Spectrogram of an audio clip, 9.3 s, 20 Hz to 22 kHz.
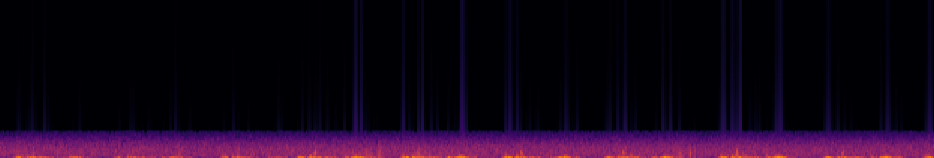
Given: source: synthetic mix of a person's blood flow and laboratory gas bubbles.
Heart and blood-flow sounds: Doppler ultrasound of blood flow; precordium
no bubbles
From the record:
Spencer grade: 0 (complete lack of bubble signals)

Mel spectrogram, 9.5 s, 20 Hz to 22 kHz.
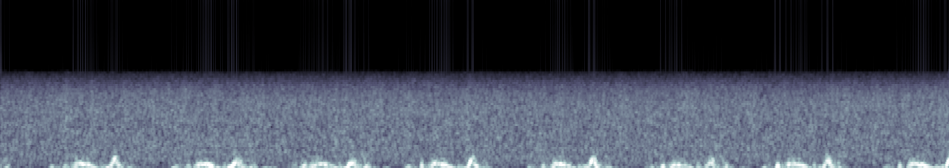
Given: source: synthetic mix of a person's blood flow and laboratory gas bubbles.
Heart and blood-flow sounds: Doppler ultrasound of blood flow; precordium
no bubbles
From the record:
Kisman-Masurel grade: 000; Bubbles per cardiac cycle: 0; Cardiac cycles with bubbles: 0%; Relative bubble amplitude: no bubbles discernible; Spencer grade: 0 (complete lack of bubble signals)

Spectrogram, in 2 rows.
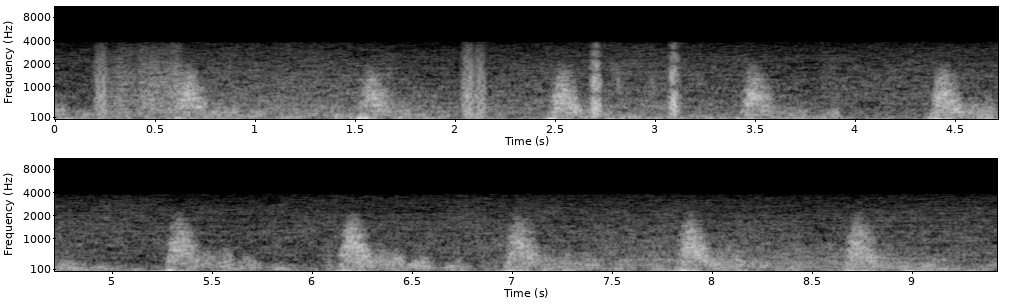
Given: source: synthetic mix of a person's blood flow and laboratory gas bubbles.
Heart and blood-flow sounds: Doppler ultrasound of blood flow; subclavian vein
no bubbles
From the record:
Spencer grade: 0 (complete lack of bubble signals)

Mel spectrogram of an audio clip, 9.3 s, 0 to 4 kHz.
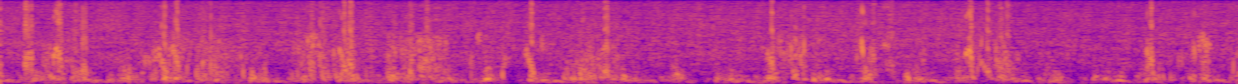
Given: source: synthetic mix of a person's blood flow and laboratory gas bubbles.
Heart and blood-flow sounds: Doppler ultrasound of blood flow; precordium
0.00-0.04 s: bubbles
0.15-0.28 s: bubbles
0.30-0.69 s: bubbles
0.87-2.01 s: bubbles
2.17-2.82 s: bubbles
2.87-3.38 s: bubbles
3.51-3.62 s: bubbles
3.72-3.83 s: bubbles
3.90-4.09 s: bubbles
4.19-4.66 s: bubbles
5.71-6.17 s: bubbles
6.40-6.72 s: bubbles
6.84-6.94 s: bubbles
7.16-7.65 s: bubbles
8.57-9.10 s: bubbles
9.21-9.29 s: bubbles
From the record:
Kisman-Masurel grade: 232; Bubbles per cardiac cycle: several, 3 to 8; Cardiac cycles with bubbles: 50 to 99%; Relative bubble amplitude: moderate (0.250 to 0.450); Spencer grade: 3 (all of the cardiac periods contain showers or single bubble signals, but not dominating or overriding the cardiac motion signals); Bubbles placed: anywhere in the cardiac cycle

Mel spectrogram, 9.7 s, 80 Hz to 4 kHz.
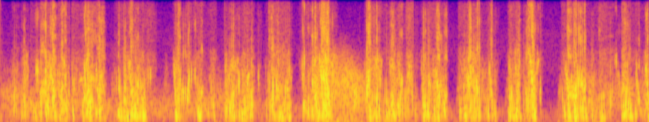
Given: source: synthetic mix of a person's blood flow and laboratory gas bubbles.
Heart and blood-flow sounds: Doppler ultrasound of blood flow; subclavian vein
0.00-0.03 s: bubbles
0.17-1.60 s: bubbles
1.70-2.35 s: bubbles
2.58-3.25 s: bubbles
3.36-3.92 s: bubbles
3.96-4.39 s: bubbles
4.47-5.07 s: bubbles
5.45-6.72 s: bubbles
6.85-7.47 s: bubbles
7.60-8.14 s: bubbles
8.40-9.75 s: bubbles
From the record:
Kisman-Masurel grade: 444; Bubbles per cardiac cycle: continuous sound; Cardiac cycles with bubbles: 100%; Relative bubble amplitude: maximal (0.775 to 0.999); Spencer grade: 4 (maximum detectable bubble signal sounding continuously throughout systole and diastole of every cardiac period, and overriding the amplitude of the normal cardiac signals); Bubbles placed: anywhere in the cardiac cycle

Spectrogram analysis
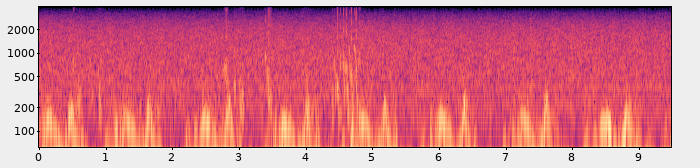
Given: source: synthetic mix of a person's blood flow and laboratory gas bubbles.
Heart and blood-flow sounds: Doppler ultrasound of blood flow; precordium
0.49-0.67 s: bubbles
0.86-0.98 s: bubbles
2.75-2.86 s: bubbles
2.91-3.09 s: bubbles
3.38-3.54 s: bubbles
3.94-4.10 s: bubbles
4.38-4.86 s: bubbles
From the record:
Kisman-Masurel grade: 221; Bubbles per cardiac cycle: several, 3 to 8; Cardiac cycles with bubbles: 10 to 50%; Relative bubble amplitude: barely perceptible (0.100 to 0.250); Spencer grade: 2 (many but less than half of the cardiac periods contain bubble signals, singularly or in groups); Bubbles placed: anywhere in the cardiac cycle

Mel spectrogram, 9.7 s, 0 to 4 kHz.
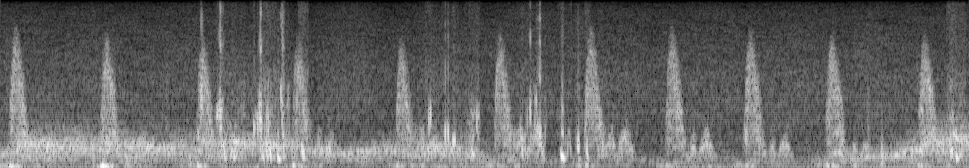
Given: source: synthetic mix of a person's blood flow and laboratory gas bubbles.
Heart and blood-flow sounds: Doppler ultrasound of blood flow; subclavian vein
1.98-2.08 s: bubbles
2.14-2.46 s: bubbles
2.50-2.91 s: bubbles
2.98-3.08 s: bubbles
4.25-4.34 s: bubbles
4.42-4.59 s: bubbles
4.64-4.80 s: bubbles
5.18-5.48 s: bubbles
5.57-5.71 s: bubbles
5.74-5.92 s: bubbles
5.97-6.06 s: bubbles
9.47-9.66 s: bubbles
From the record:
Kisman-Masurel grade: 223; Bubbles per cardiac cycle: several, 3 to 8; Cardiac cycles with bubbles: 10 to 50%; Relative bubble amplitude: loud (0.450 to 0.775); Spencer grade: 2 (many but less than half of the cardiac periods contain bubble signals, singularly or in groups); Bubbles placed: anywhere in the cardiac cycle

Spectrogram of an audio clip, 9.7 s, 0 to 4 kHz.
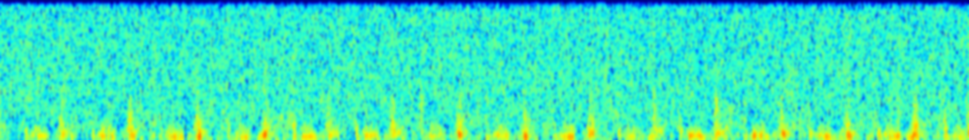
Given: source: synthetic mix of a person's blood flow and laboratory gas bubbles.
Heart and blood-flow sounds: Doppler ultrasound of blood flow; precordium
9.66-9.70 s: bubbles
From the record:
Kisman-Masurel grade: 212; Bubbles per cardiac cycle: several, 3 to 8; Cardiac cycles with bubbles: 1 to 10%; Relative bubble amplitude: moderate (0.250 to 0.450); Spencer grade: 1 (occasional bubble signal discernible with the cardiac motion signal, with majority of cardiac periods free of bubbles); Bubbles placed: anywhere in the cardiac cycle

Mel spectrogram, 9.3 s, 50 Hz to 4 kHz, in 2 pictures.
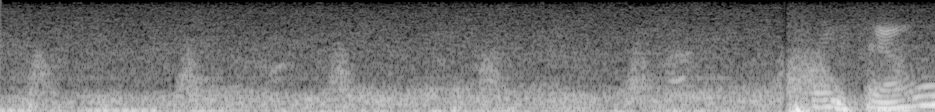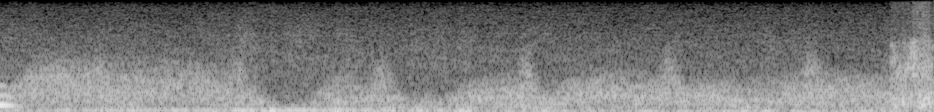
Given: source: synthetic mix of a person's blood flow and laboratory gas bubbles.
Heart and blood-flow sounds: Doppler ultrasound of blood flow; subclavian vein
9.12-9.35 s: bubbles
From the record:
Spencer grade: 1 (occasional bubble signal discernible with the cardiac motion signal, with majority of cardiac periods free of bubbles); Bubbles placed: anywhere in the cardiac cycle

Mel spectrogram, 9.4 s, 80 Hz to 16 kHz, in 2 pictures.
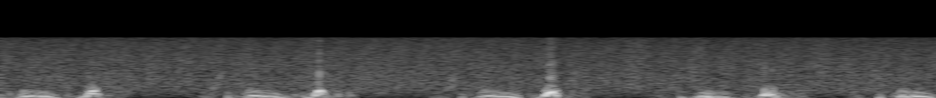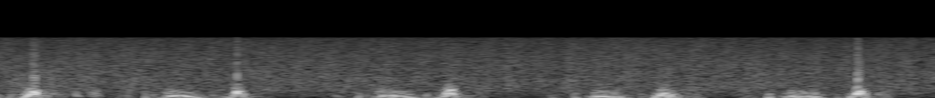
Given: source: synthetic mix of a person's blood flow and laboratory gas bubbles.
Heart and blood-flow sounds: Doppler ultrasound of blood flow; precordium
1.49-1.78 s: bubbles
4.72-4.96 s: bubbles
5.04-5.20 s: bubbles
From the record:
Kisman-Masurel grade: 121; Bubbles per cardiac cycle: 1 to 2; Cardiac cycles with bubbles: 10 to 50%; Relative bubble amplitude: barely perceptible (0.100 to 0.250); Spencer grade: 2 (many but less than half of the cardiac periods contain bubble signals, singularly or in groups); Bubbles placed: anywhere in the cardiac cycle

